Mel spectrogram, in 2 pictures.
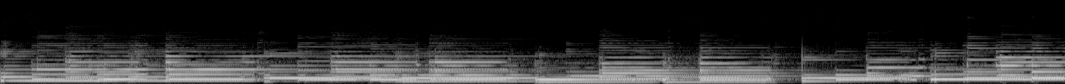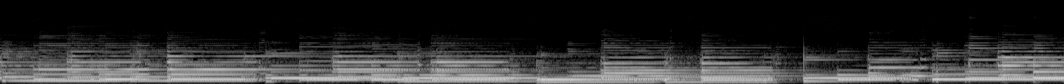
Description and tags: indie rockin'4
Please use it sample and make something good :-)
If you use this riff please write my name as a author of this sample. Thanks. 90bpm
mellow, atmosphere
